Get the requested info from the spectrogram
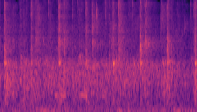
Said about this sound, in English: Can we have a big round of applause for you?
